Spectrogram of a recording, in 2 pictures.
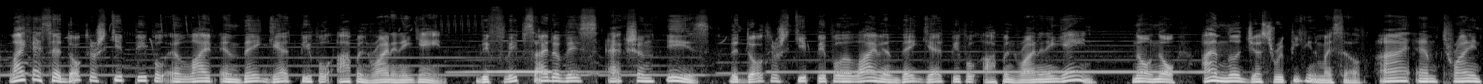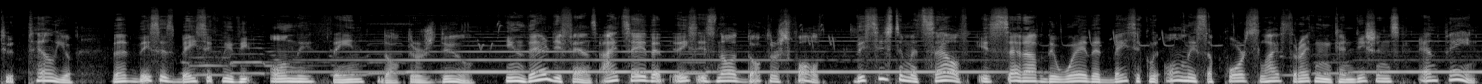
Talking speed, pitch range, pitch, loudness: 170 wpm, 120-160 Hz, 140 Hz, -17 LUFS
